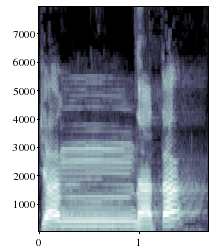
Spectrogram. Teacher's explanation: نون مشدد، غنہ ضروری ہے ، جنتا، لمبا نہیں کرنا، جناتا کوئی لمبا کر لے غلط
